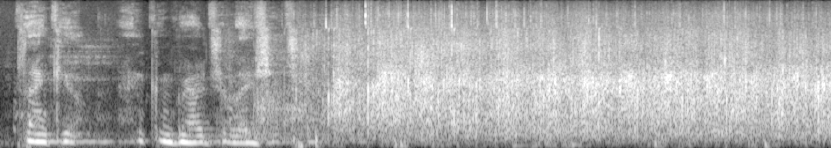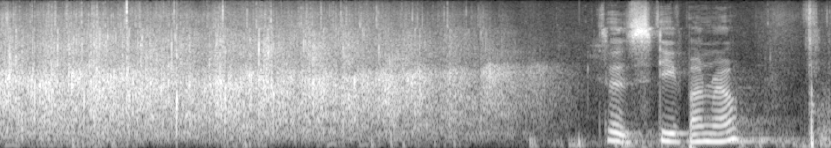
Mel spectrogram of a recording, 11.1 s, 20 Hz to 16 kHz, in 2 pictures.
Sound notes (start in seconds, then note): 1.5 applause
